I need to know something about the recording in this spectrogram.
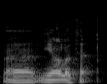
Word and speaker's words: Nyarlathotep: I pronounce it Nyarlathotep.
